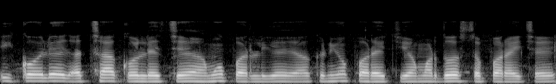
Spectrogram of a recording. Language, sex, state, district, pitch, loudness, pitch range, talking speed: Maithili, male, Bihar, Madhepura, 140 Hz, -15 LUFS, 135-150 Hz, 170 wpm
